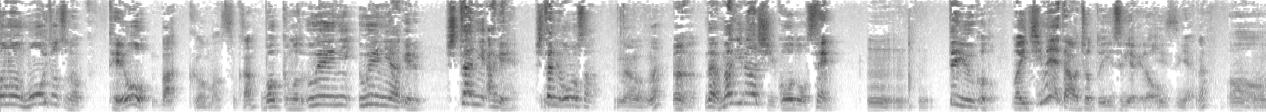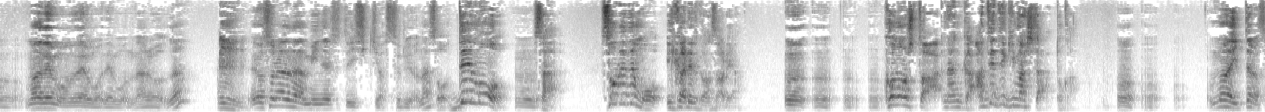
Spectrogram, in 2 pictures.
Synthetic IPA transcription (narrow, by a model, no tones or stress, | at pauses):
so̞no̞mo̞ːçi̥t̪o̞t͡sɨno̞ | t̪ʰe̞o̞bakːɯoma̰t͡sɨ̥t̪okabakːɯmat͡sɯ̟e̞ɲ̟iɯ̟e̞ɲ̟iaɡe̞ɾɯ̟ | ɕi̥t̪aɲ̟iʔaɡe̞hẽ̞ɕi̥t̪aɲ̟io̞ɾo̞sanaɾɯhod̪onaɯ̟̃ːd̪akmaɡʲinaɕiːko̞ːd̪o̞ːsẽ̞n | ɯ̃ɯ̰̃t̪e̞jɯ̟ːko̞t̪o̞mait͡ɕime̞ːt̪aːβat͡ɕo̞t̪ːoiːsɨɡijake̞̰d̪o̞̰isɨɡʲija̰naɯ̰̃ːmaːd̪e̞mo̞d̪emod̪e̞mo̰naɾɯ̟ho̞d̪ona | dɯ̟̃ɴd̪emoso̞ɾe̞βanamʲĩnːat͡ɕt͡ʃot̪ːoiɕi̥kʲiβa̰sɨɾɯ̟jo̞̰naso̞̰ːd̪e̞mo̞sa̰ | so̞ɾe̞d̪e̞mo̞ikaɾe̞ɾɯ̟kanosa̰ɾḛjã̰ | ɯ̃ːɯ̃ːɯ̰̃ko̞no̞ɕ̬i̥t̪o̞a̰nãŋkaʔat̪̬e̞t̪̬e̞k̬ʲimaɕi̥t̪a̰t̪o̞kḁ | ɯ̃ːɯ̰̃ | mait̪ːaɾa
